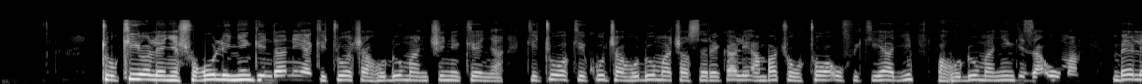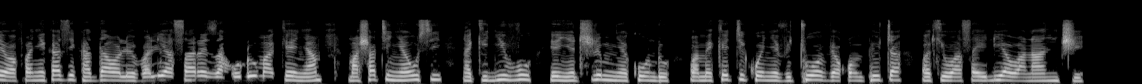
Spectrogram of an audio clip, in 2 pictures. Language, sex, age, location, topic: Swahili, male, 18-24, Mombasa, government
